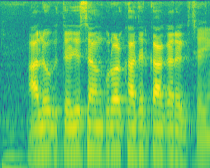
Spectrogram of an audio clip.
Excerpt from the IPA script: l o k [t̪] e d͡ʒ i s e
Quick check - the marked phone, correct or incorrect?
correct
